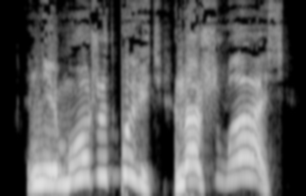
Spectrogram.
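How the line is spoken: Shouting. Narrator (Russian): Так же, как дядя Костя, закричал он

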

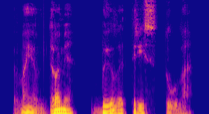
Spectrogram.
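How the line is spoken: Reading quietly. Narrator (Russian): тихим голосом прочел он

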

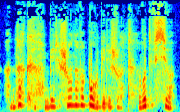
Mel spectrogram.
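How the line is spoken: Tearful whisper. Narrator (Russian): Со слезами на глазах прошептала Анна

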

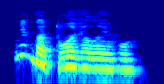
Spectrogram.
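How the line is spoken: Sad repetition. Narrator (Russian): печально повторила Дадошка

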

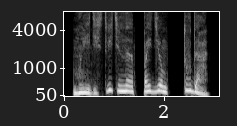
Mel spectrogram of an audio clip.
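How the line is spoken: Frightened whisper. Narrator (Russian): испуганно прошептала я Максиму

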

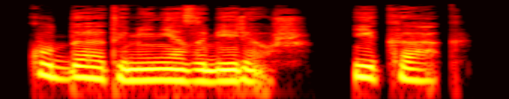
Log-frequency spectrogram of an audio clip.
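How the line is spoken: Bitter sigh. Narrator (Russian): Горько выдохнула я

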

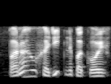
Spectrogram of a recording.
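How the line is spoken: Calm, sober inner thought. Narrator (Russian): подумал он, без привычного тоскливого ощущения потери, трезво и спокойно

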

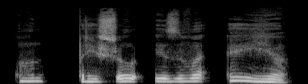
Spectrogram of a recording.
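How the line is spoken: Trembling voice. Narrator (Russian): дрогнувшим голосом сказала Варейна

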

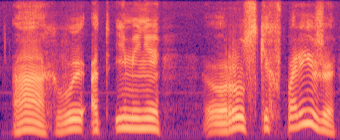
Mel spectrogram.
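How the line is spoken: Muttering. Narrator (Russian): забормотал Иван Иванович

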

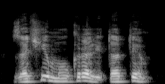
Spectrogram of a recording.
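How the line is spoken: Grumbling. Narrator (Russian): ворчал ежеминутный Игнат

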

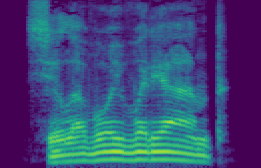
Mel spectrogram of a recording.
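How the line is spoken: Hissing through teeth. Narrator (Russian): сквозь зубы прошипел я

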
